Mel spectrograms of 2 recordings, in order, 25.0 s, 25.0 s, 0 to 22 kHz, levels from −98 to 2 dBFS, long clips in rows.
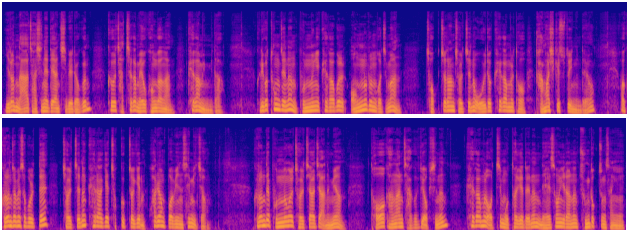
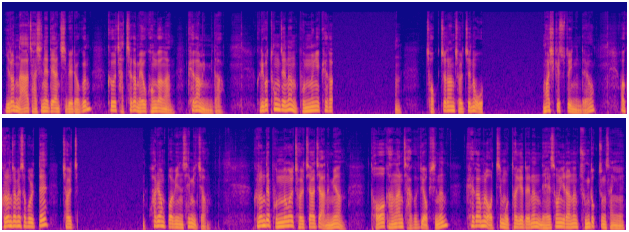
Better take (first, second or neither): first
